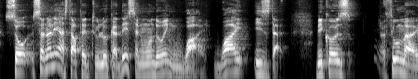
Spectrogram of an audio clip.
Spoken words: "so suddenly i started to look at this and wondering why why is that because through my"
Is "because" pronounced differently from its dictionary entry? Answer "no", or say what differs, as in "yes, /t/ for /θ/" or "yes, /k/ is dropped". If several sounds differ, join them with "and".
no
